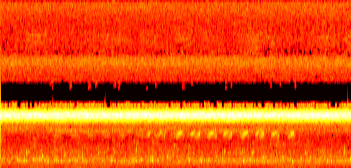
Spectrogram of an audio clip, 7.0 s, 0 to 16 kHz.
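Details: Evening insect chorus from 3 September 2022, about 7:04 PM, captured on a TASCAM Portacapture X8's internal AB stereo mics: continuous piercing high-pitched trilling plus a softer pulsed chirp repeating several times per second in the middle.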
